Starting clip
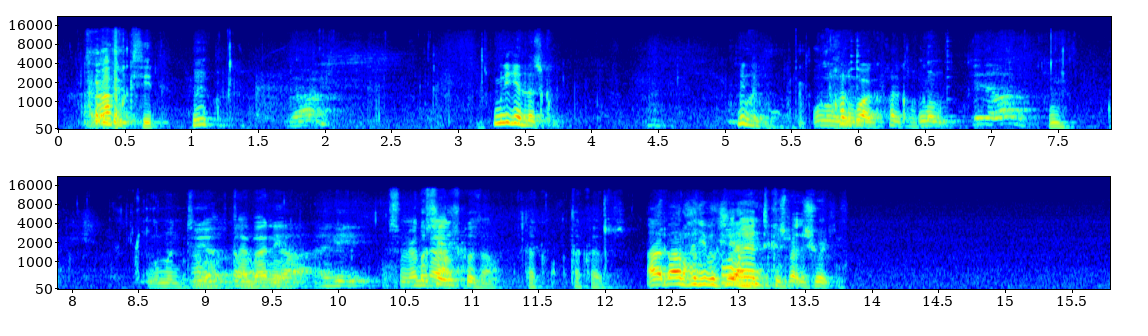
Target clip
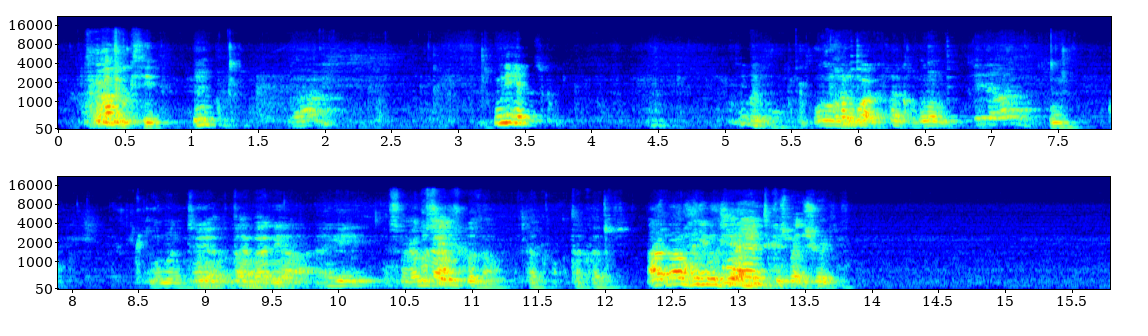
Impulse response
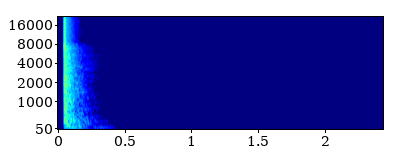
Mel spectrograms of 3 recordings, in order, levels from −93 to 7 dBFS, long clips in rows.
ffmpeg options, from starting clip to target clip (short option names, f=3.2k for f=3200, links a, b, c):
-filter_complex "[0:a]asplit=3[a][b][c];[a]afade=t=out:st=3.45:d=0.02[d];[b]acompressor=threshold=-44dB:ratio=6,afade=t=in:st=3.45:d=0.02,afade=t=out:st=5.18:d=0.02[e];[c]afade=t=in:st=5.18:d=0.02[f];[d][e][f]amix=inputs=3:normalize=0[g];[1:a]atrim=start_sample=2205,atrim=end_sample=3528[h];[g][h]afir=irnorm=-1:irlink=0"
